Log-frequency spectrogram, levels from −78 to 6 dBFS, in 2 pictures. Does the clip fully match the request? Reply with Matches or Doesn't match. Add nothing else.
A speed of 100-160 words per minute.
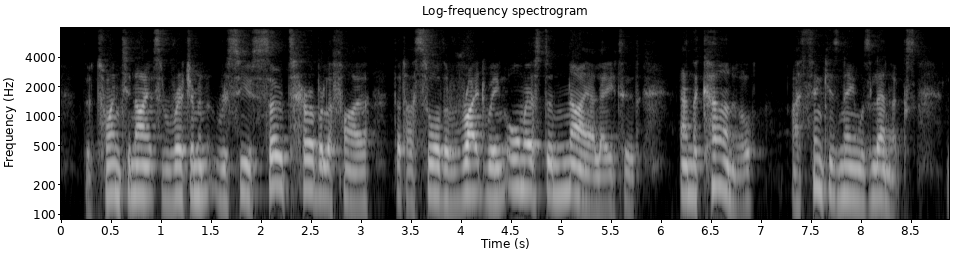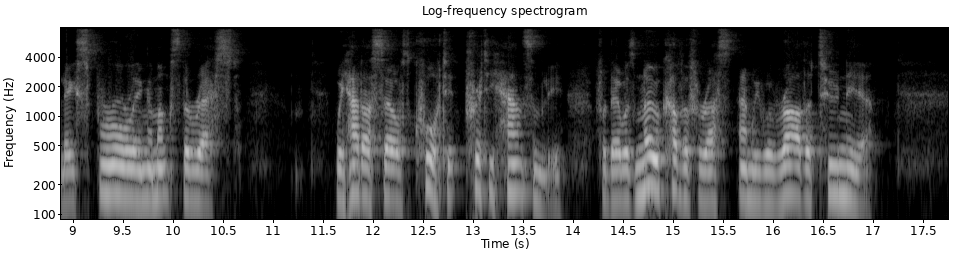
Doesn't match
